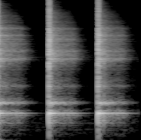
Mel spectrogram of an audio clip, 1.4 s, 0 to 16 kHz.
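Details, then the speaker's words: Installing new rear wheel bearing on 2004 Honda CBR600RR by hammer: evenly spaced taps about twice a second, pitch turns deeper and more solid as bearing hits bottom; fully seated bearing sound. "Did you hear how the pitch changed as it hit the bottom? Deeper sound, a more solid sounding hit."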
